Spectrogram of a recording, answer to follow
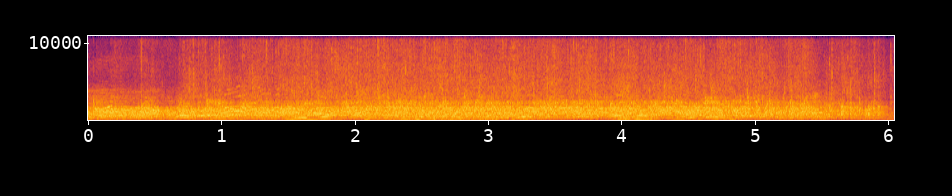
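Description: Live studio audience applauding steadily, with laughter mixed in.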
